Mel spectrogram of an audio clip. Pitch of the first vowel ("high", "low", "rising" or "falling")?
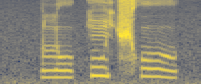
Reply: low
